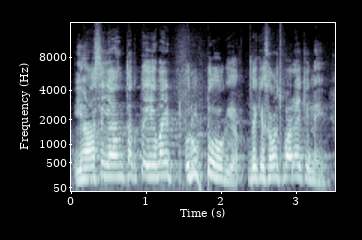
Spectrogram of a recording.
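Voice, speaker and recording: A young male physics teacher with a sore, hoarse throat, slowly working through a sample paper and repeating questions to his students. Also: sits high, expressive, darkish tone, muffled recording. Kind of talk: solving a sample paper on screen. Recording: long reverb.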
